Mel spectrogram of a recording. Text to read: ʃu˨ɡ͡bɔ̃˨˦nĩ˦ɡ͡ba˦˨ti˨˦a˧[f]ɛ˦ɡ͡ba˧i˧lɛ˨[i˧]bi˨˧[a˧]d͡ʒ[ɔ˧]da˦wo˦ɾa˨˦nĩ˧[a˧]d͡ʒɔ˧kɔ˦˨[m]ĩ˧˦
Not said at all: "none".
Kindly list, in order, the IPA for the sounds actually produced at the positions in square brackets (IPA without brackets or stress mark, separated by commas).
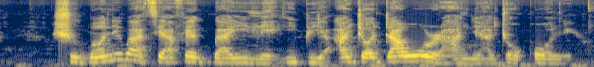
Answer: f, i˧, a˧, ɔ˧, a˧, n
